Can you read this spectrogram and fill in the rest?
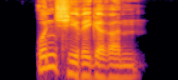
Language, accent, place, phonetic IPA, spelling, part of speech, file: German, Germany, Berlin, [ˈʊnˌʃiːʁɪɡəʁəm], unschierigerem, adjective, De-unschierigerem.ogg
- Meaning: strong dative masculine/neuter singular comparative degree of unschierig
